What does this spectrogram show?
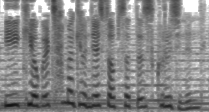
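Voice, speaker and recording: Gentle, slightly high female narrator for a kids' story, over music. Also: fast.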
